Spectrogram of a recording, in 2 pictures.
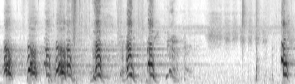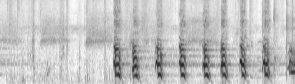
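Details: Hunting Treeing Walker Coonhounds split at a tree, barking: bursts of ringing, falling barks in quick series, a quieter gap near the middle with faint high hissing noise, then barking resumes steadily.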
